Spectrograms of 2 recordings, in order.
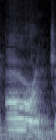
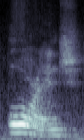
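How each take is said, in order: First: "orange" starting with "ar", like "ar-inge"; Philadelphia "orange". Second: Drawn-out "orange" with a round OR start; correct English "orange". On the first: Teacher admitting Philadelphia habit, "orange" as "ar-inge". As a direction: say "orange" with an AH vowel. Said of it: "I still say orange". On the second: Teacher giving correct English, slow careful "orange" as "or-inge". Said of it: "The correct English for the word". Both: Shown as a demonstration.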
